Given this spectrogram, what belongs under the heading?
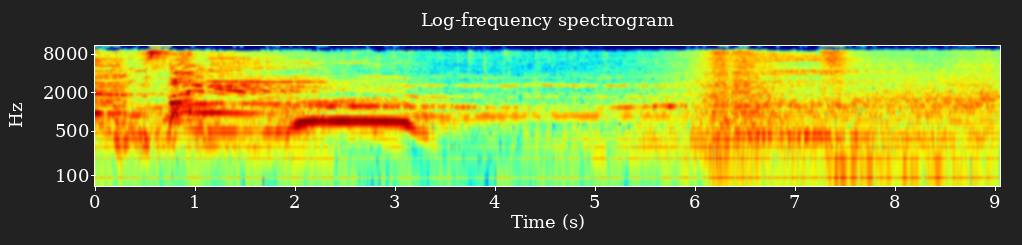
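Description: A crowd at a 30th anniversary concert in Pavilion Mall, Kuala Lumpur, cheers loudly with rising whoops, shouts and whistles over a steady roar that thins, then swells again near the end.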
